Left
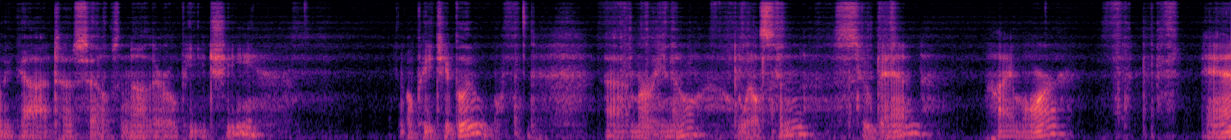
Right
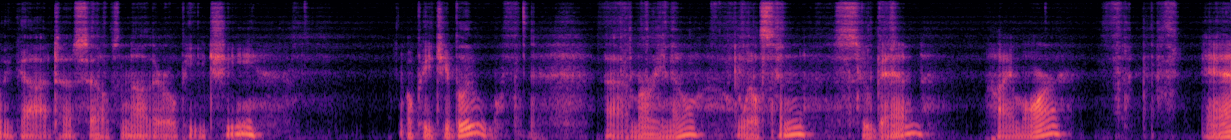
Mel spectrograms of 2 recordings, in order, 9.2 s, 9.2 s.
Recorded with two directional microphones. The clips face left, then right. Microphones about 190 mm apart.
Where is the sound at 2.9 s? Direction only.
25° right (ahead or behind).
